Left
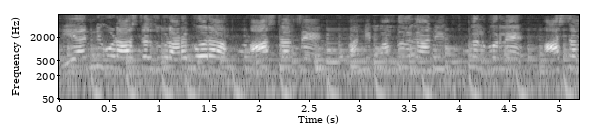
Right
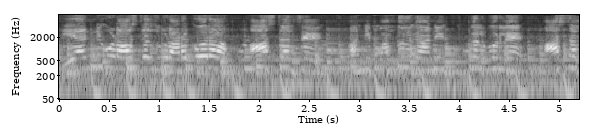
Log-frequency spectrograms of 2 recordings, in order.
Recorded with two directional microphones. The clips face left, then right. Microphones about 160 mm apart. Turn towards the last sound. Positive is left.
turn(degrees=-25)  # may be behind; listen again after turning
